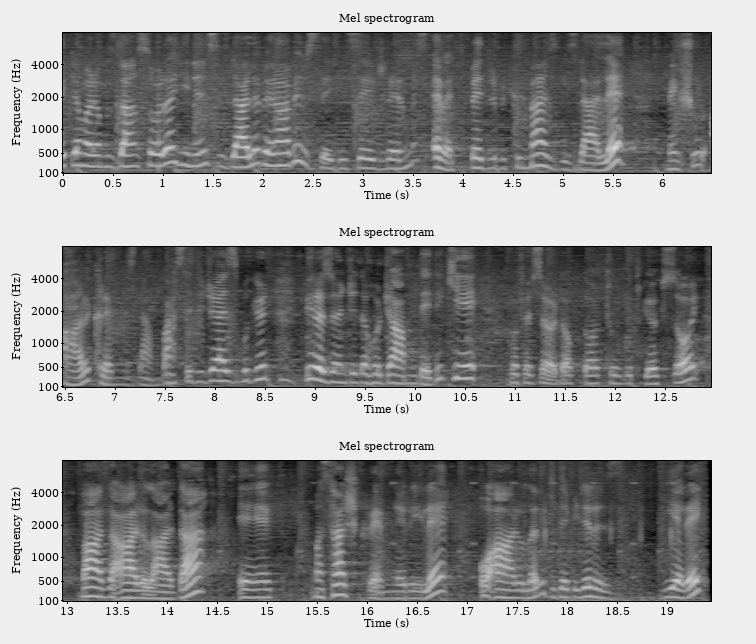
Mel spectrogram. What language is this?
Turkish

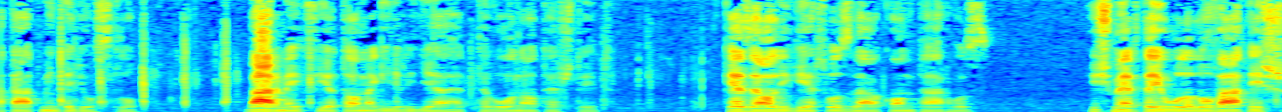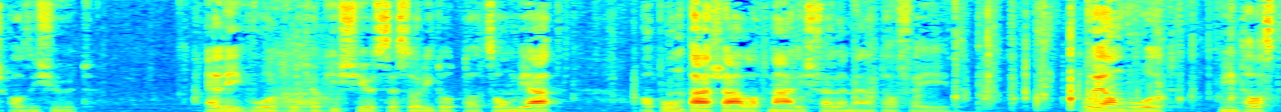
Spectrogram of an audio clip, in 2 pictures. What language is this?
Hungarian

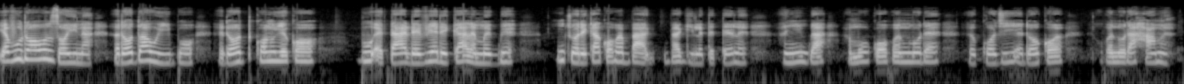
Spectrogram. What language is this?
Ewe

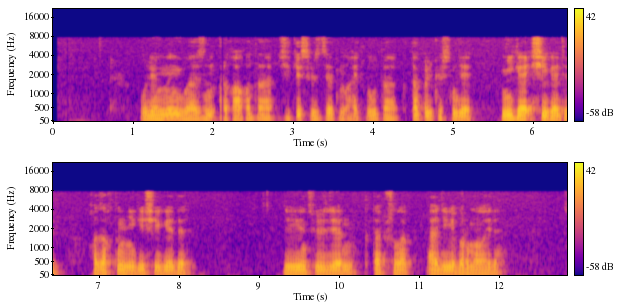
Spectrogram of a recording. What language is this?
Kazakh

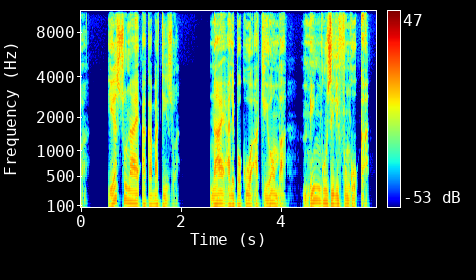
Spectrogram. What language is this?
Swahili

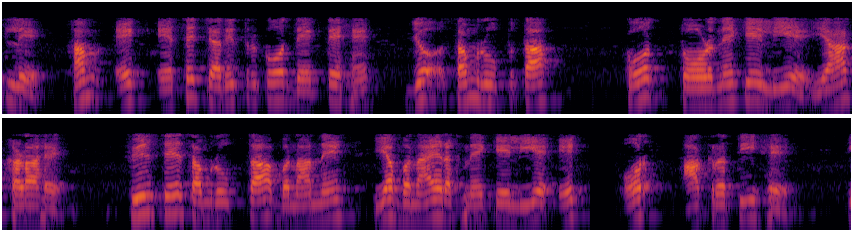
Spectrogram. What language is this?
Hindi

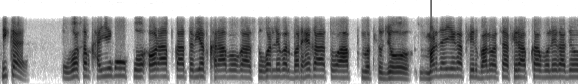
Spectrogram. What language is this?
Hindi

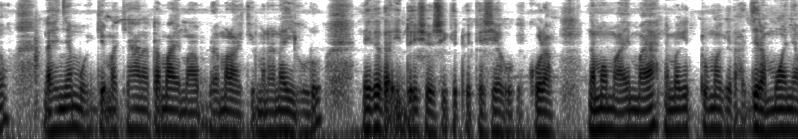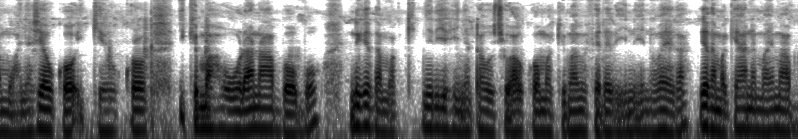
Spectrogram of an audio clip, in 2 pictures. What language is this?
Kikuyu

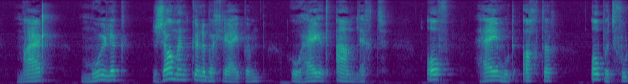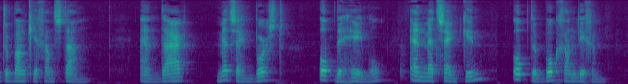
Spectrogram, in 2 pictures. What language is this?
Dutch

